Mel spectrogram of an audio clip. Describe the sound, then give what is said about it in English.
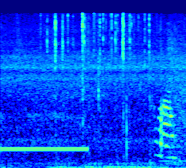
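A phone call being placed to a female fighter for an interview: a steady telephone tone holds for about a second, then stops, followed by faint clicks and a brief voice-like sound at the end. “Should I give her a call”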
